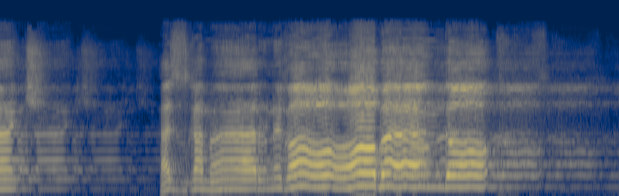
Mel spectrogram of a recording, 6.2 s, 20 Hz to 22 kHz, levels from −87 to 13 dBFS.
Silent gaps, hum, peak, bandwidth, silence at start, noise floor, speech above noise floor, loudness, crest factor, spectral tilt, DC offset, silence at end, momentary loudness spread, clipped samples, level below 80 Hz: none; none; -2 dBFS; 14 kHz; 0 s; -50 dBFS; 36 dB; -12 LUFS; 14 dB; -2.5 dB/octave; under 0.1%; 0.8 s; 21 LU; under 0.1%; -60 dBFS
